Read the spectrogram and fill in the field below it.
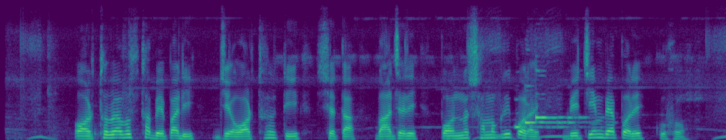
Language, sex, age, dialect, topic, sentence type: Bengali, male, 18-24, Rajbangshi, banking, statement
